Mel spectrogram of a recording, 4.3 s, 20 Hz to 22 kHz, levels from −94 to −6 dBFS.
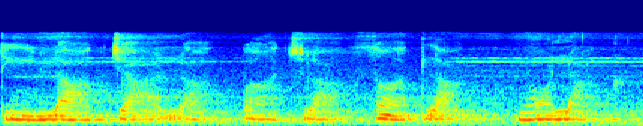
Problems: constant background noise, echo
